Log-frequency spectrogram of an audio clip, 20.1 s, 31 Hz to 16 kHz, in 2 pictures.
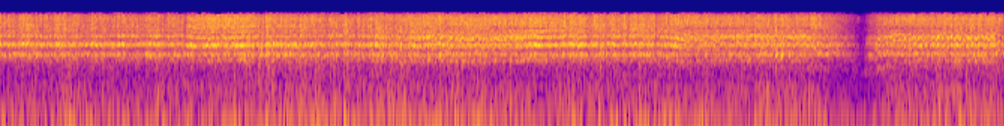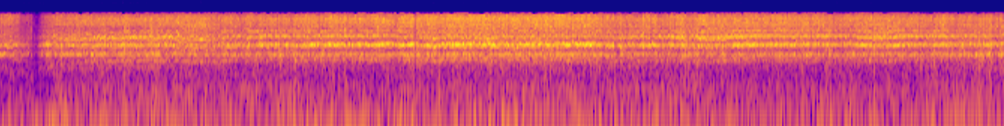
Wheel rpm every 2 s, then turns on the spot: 230, 230, 220, 210, 130, 140, 220, 220, 220, 230.
none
